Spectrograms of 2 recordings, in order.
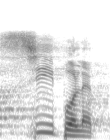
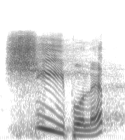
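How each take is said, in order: First: The word begins with an s sound. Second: The word begins with an sh sound. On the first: The speaker calls it wrong. "Jadi tidak dapat mengucapkannya dengan tepat" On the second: The speaker calls it right. "Yang pertama tadi katanya apa?"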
